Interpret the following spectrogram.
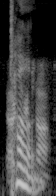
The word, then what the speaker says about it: Tung: Tongue. Tongue, like tongue in your mouth.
